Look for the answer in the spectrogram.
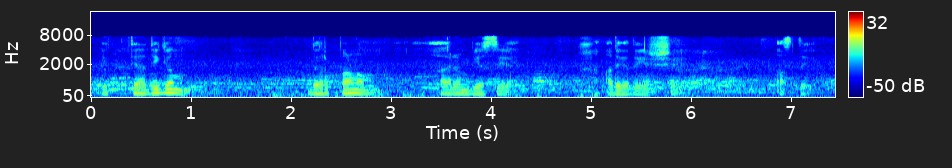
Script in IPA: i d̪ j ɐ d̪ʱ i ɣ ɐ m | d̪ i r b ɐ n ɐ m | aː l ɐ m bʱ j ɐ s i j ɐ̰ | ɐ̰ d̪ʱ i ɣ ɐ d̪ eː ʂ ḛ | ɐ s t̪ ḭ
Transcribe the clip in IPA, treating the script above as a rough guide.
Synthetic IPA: i t̪ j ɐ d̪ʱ i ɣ ɐ m | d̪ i r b ɐ ɳ ɐ m | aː ɾ ɐ m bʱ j ɐ s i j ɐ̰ | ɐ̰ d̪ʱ i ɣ ɐ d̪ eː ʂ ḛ | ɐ s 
